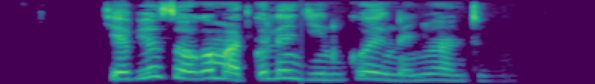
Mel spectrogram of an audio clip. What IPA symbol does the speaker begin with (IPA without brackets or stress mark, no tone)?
t͡ʃ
